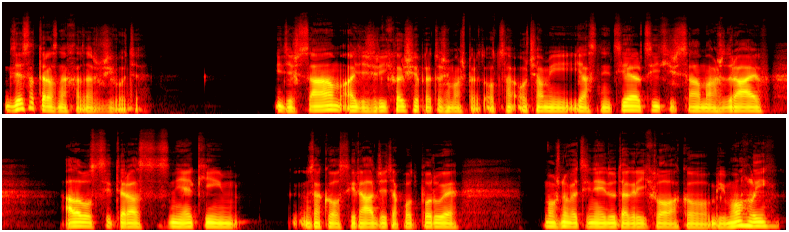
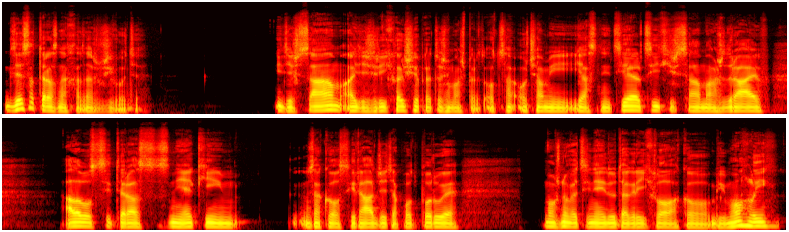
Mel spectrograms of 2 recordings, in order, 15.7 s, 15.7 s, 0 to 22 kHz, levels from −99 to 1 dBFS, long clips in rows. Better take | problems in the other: second | muffled; very; fading above 4 kHz

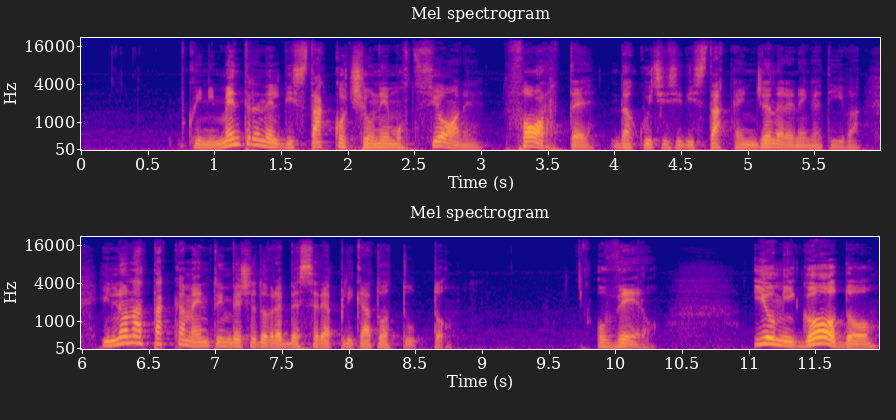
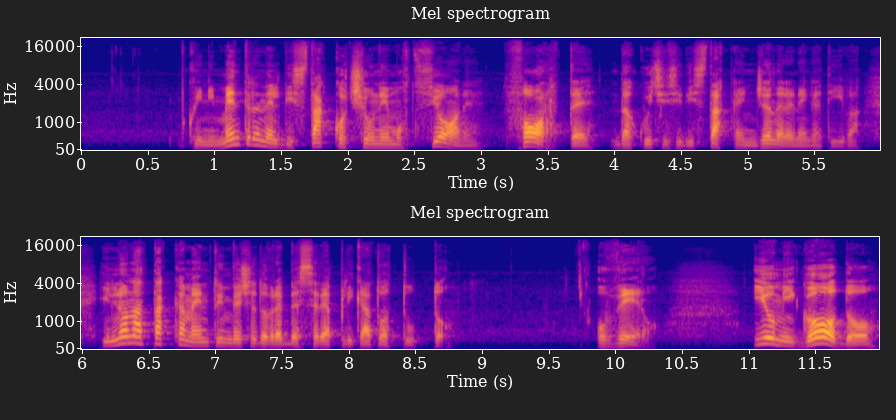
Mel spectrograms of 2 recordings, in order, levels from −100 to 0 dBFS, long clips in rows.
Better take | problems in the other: first | thin; very; fading below 600 Hz

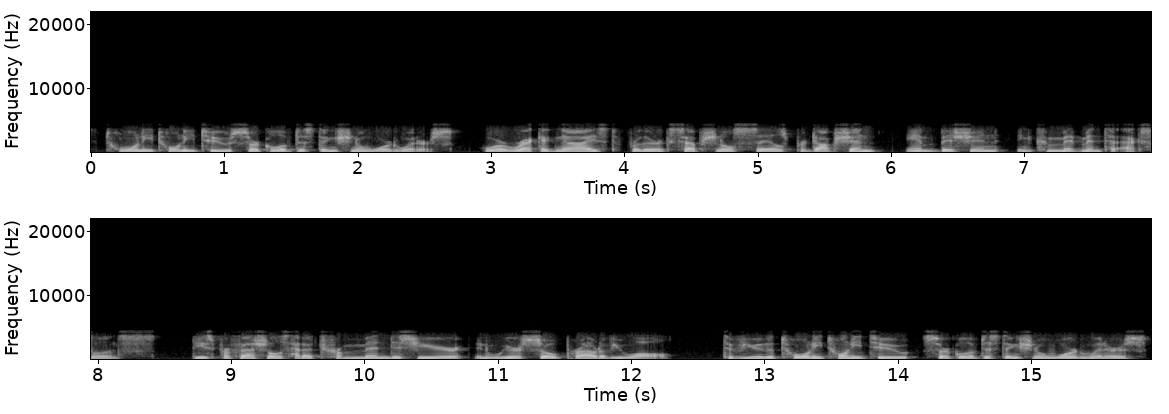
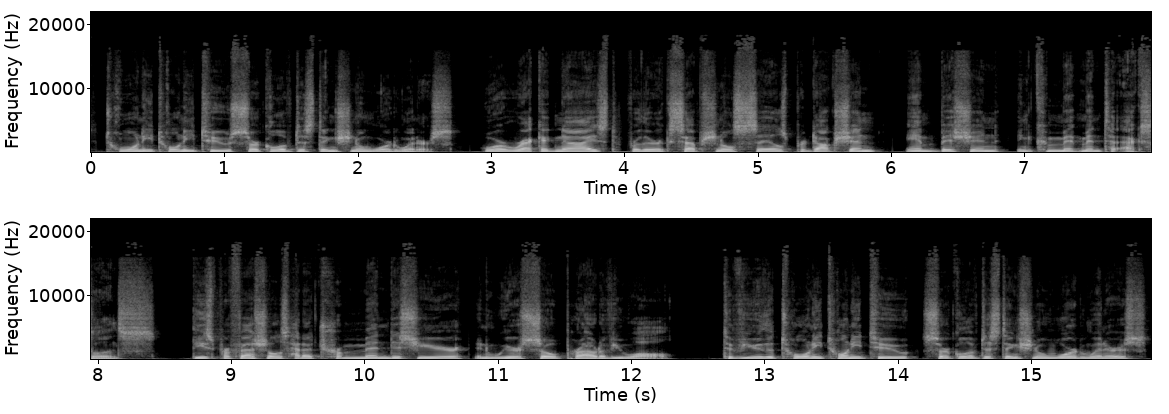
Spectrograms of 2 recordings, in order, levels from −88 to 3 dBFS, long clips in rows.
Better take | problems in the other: second | phone-call audio; nothing above 3.5 kHz

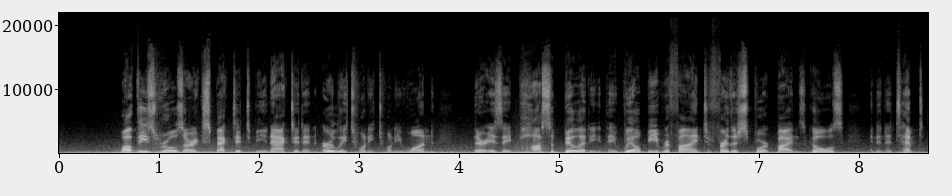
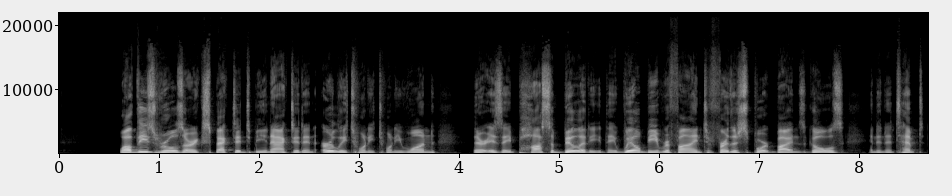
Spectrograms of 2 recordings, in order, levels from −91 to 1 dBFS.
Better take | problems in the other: second | wind noise on the microphone; occasional gusts; 20 dB below the speech

